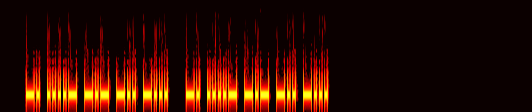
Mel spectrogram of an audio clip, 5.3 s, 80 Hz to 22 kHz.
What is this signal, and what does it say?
Morse code, heard as a keyed tone, about 44 wpm, 700 Hz. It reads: N4KDB N4KDB
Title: USA Call Signs Repeated 2x 45wpm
